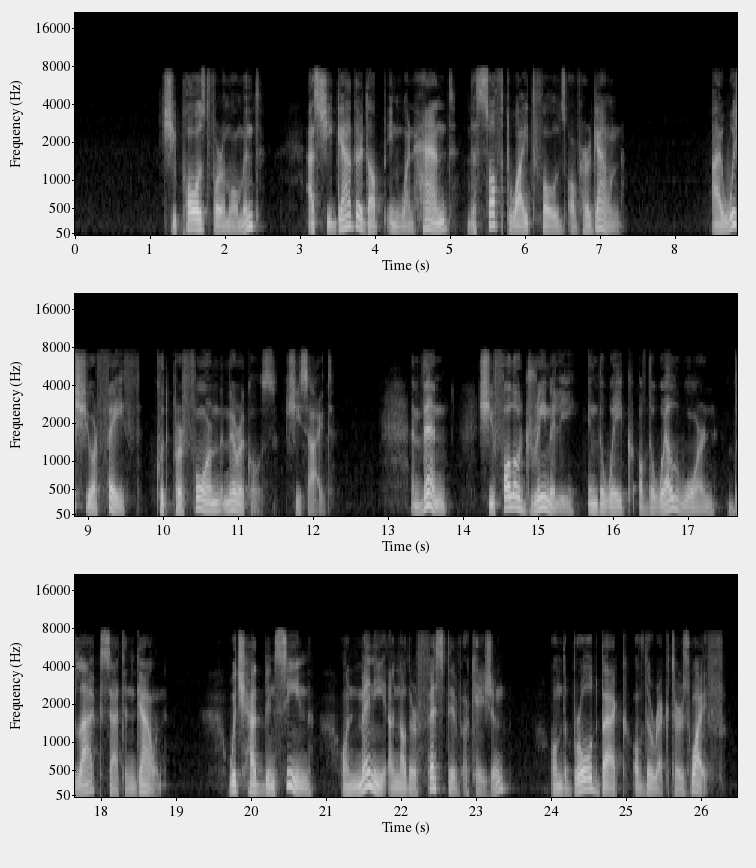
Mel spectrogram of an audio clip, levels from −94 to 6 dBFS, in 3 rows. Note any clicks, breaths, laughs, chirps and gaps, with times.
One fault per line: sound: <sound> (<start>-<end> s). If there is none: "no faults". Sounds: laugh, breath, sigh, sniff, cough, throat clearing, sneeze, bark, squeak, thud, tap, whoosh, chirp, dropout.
no faults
